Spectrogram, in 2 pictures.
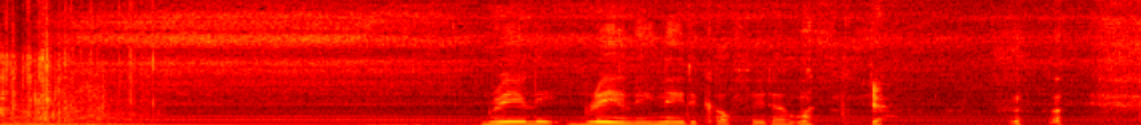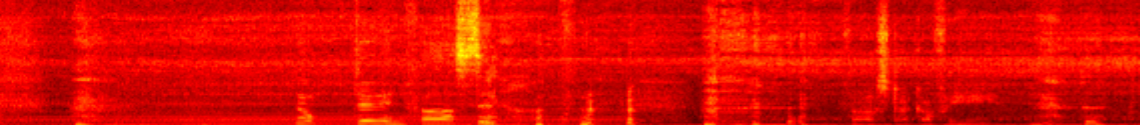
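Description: A coffee machine hums steadily.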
